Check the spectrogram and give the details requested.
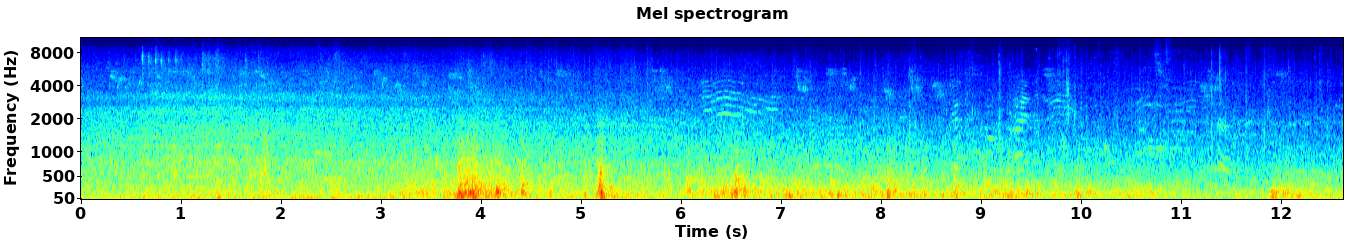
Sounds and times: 0.0s pedestrians 12.6s
0.0s traffic noise 12.6s
0.0s upcoming thunderstorm 12.6s

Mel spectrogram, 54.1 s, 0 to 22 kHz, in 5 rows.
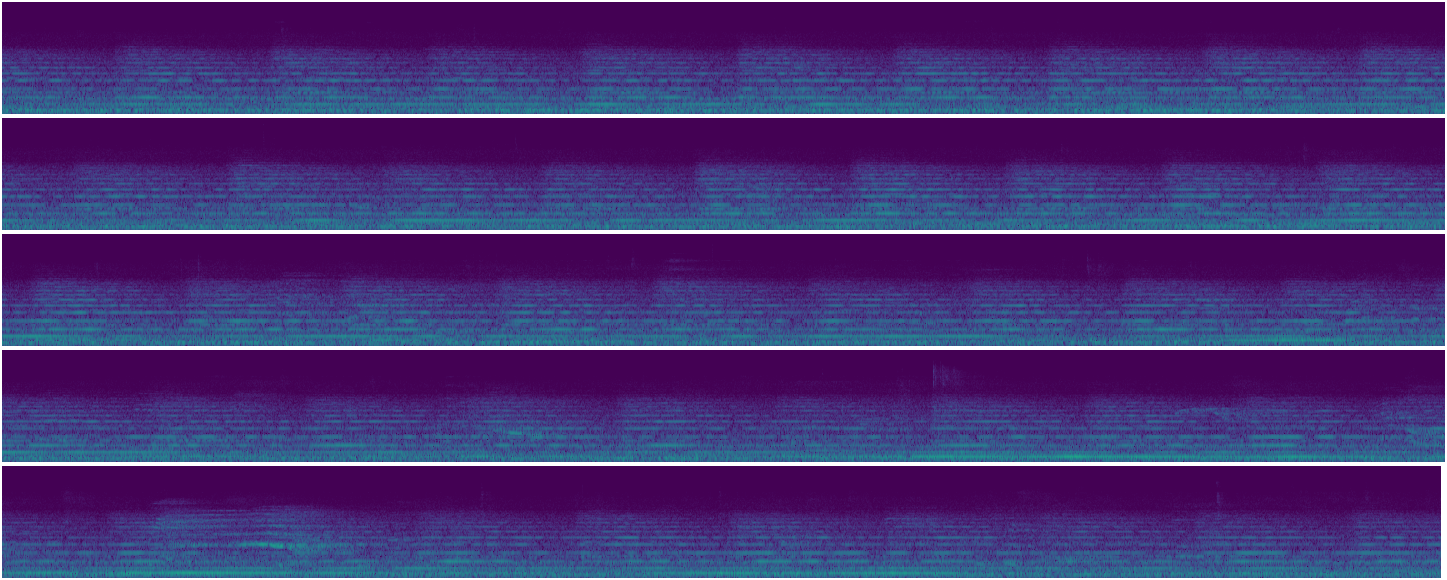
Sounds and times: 0.0s churchbells 54.0s

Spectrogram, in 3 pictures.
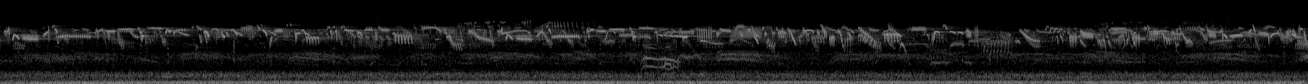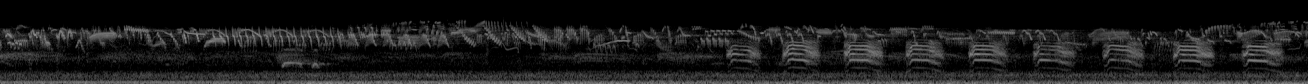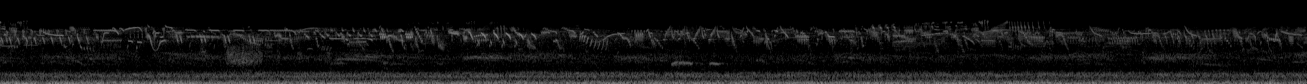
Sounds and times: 5.6s skylark 7.6s
15.4s pheasant 16.8s
15.8s red-legged partridge 16.5s
18.5s pheasant 39.2s
20.4s carrion crow 26.0s

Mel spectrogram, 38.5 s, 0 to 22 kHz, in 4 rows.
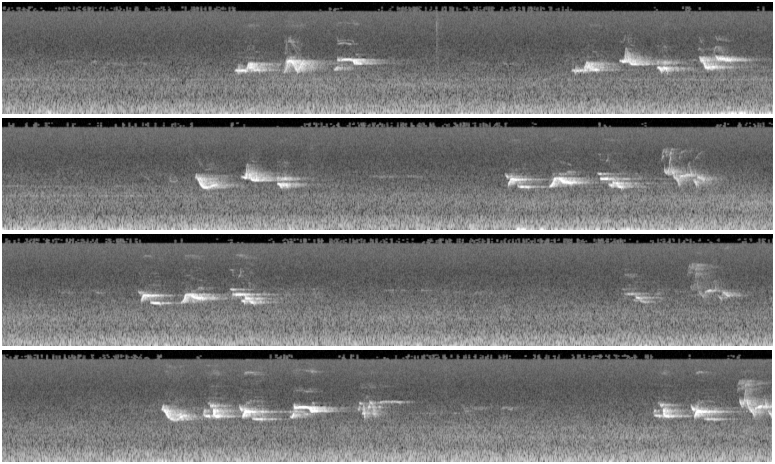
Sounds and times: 0.0s hum of the highway I-93 38.5s

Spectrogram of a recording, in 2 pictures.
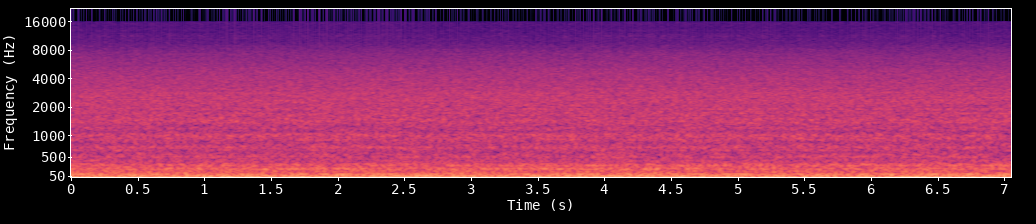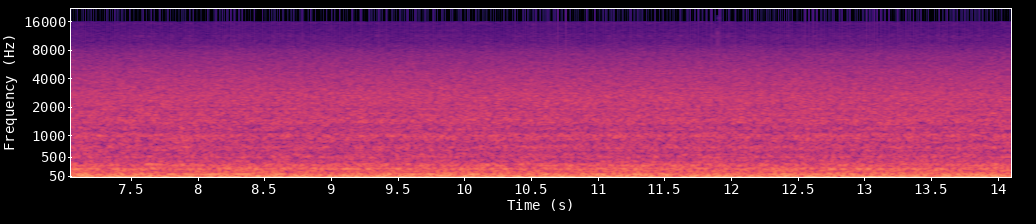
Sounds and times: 0.0s air ventilation system 14.1s

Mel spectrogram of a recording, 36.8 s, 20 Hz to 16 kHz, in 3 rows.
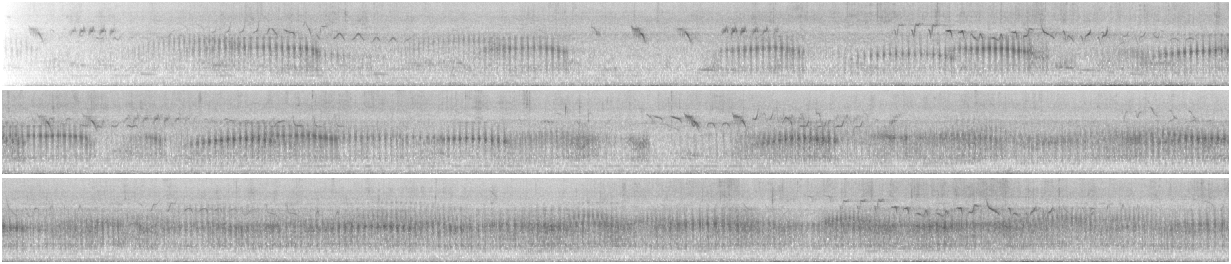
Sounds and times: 0.0s Frog chorus 36.8s

